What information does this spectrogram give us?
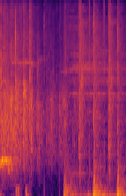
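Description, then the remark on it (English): Audience applause for comedian guest Jordan Gray at the end of a show: a dense, steady patter of clapping across the whole clip, with a few louder claps and a brief whoop or cheer standing out. “Lots of applause for you.”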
